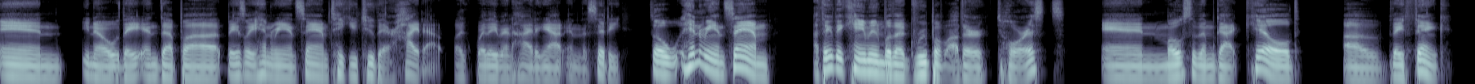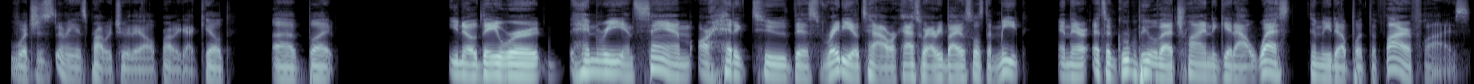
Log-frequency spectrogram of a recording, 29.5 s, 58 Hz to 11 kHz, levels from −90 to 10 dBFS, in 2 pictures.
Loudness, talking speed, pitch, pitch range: -21 LUFS, 210 wpm, 100 Hz, 90-110 Hz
